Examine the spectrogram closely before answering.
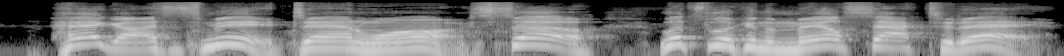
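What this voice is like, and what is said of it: Imitates another person's voice. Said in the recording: “my best Dan Wong impression”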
